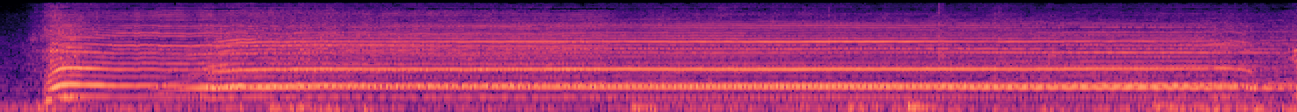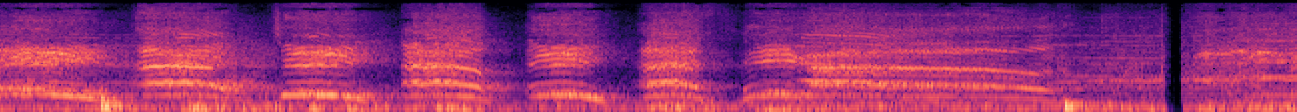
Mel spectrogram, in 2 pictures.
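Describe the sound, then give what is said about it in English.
A crowd of voices chants the Birds team chant for listeners around the Delaware Valley, opening with a long sustained harmonized note for about six seconds, then breaking into a loud rhythmic series of short shouted syllables with a final sharp hit. “Everybody, little Birds chant for everybody listening around the Delaware Valley.”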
